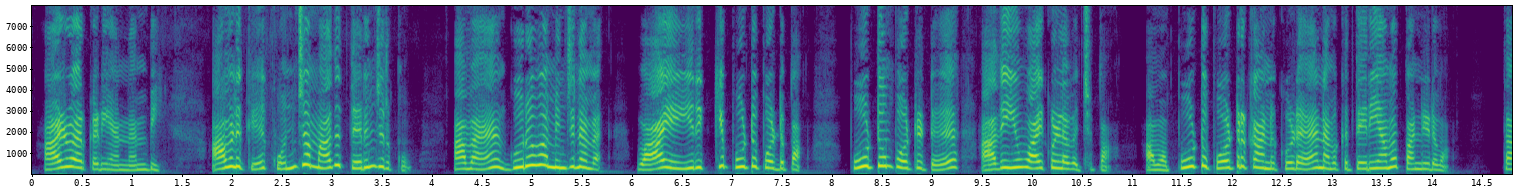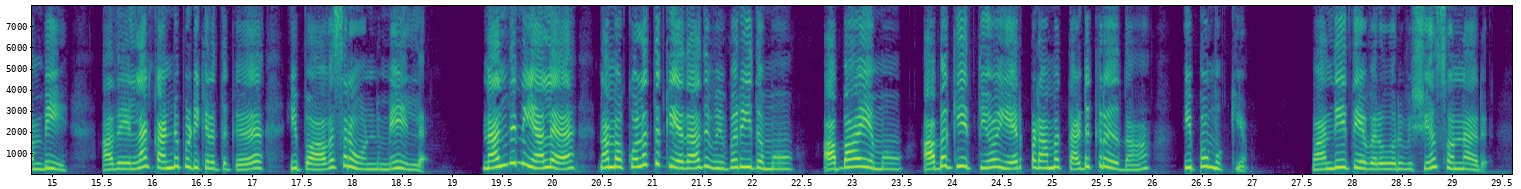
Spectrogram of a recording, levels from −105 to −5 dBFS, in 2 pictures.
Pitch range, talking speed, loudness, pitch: 275-360 Hz, 95 wpm, -19 LUFS, 315 Hz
